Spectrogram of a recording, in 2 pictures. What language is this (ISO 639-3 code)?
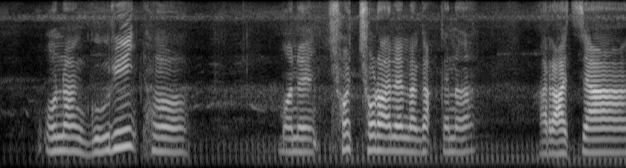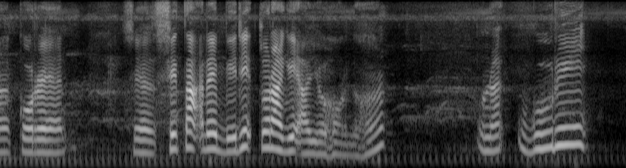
sat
